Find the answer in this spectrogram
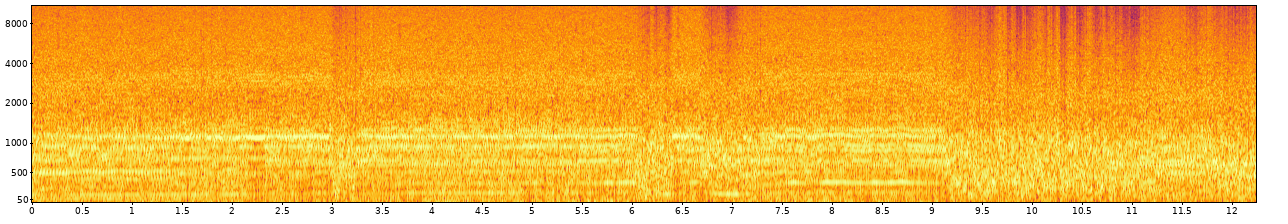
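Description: Renault Clio autocross car's four-cylinder engine racing at high revs, recorded on board and very loud, with breaks and pitch shifts about every three seconds as it shifts gear or lifts off. Near the end the engine note turns rougher and noisier.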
